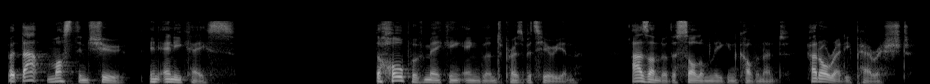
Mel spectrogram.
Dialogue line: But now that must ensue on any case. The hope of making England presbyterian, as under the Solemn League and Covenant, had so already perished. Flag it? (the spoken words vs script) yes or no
yes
